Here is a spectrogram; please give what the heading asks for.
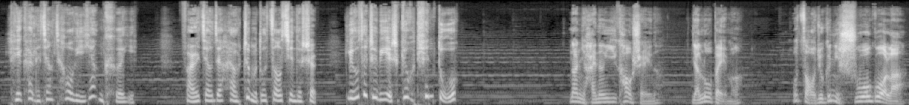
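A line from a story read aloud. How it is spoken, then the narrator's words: Sneering. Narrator (Chinese): 温思思冷笑一声道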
